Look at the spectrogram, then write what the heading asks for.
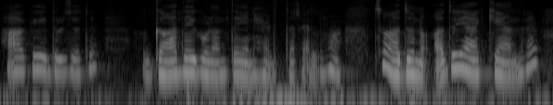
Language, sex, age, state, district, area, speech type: Kannada, female, 30-45, Karnataka, Chitradurga, urban, spontaneous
